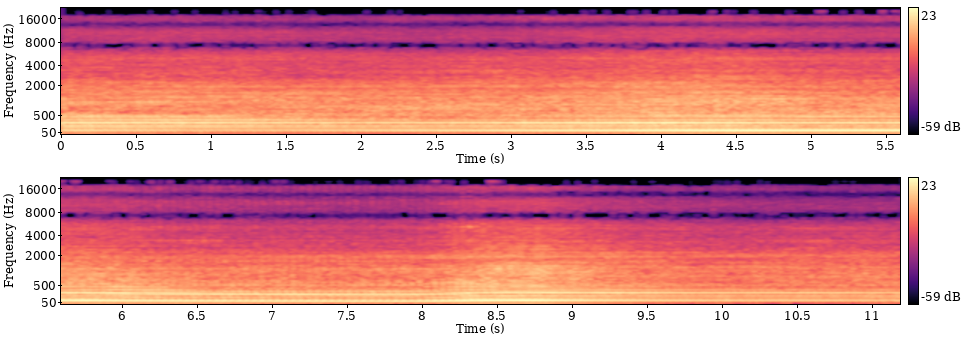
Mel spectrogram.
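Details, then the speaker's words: Tecumseh-carbureted lawnmower engine idling after its hidden idle jet was cleaned out with carb spray, following surging at idle; runs at a steady speed with one brief sag and recovery, no rhythmic hunting, idle surging resolved. "this particular lawnmower was surging and it would uh and by doing this it clean it that helped it to resolve its idling surging issues"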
